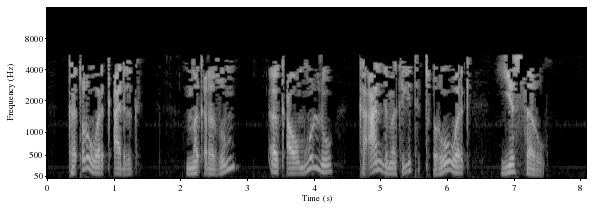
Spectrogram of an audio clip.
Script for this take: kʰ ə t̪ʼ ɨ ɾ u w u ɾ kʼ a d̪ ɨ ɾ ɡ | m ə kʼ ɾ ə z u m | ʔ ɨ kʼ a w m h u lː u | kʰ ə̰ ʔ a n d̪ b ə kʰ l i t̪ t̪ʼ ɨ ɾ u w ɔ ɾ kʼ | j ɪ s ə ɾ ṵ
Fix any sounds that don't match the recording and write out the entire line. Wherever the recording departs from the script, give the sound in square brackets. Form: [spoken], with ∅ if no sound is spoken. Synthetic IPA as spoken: kʰ ə t̪ʼ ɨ ɾ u w [ɔ] ɾ kʼ a d̪ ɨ ɾ ɡ | m ə kʼ ɾ ə z u m | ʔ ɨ kʼ a w m h u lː u | kʰ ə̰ ʔ a n d̪ [m] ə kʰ l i t̪ t̪ʼ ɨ ɾ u w ɔ ɾ kʼ | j ɪ s ə ɾ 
